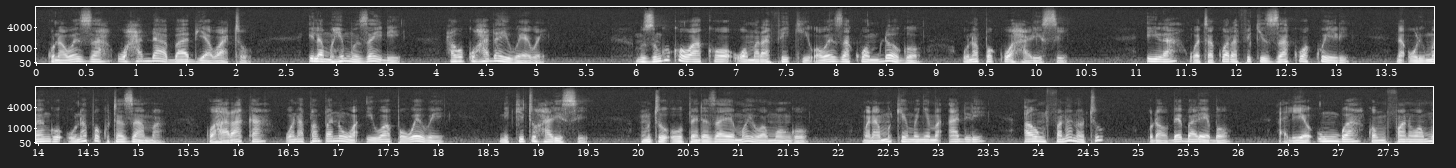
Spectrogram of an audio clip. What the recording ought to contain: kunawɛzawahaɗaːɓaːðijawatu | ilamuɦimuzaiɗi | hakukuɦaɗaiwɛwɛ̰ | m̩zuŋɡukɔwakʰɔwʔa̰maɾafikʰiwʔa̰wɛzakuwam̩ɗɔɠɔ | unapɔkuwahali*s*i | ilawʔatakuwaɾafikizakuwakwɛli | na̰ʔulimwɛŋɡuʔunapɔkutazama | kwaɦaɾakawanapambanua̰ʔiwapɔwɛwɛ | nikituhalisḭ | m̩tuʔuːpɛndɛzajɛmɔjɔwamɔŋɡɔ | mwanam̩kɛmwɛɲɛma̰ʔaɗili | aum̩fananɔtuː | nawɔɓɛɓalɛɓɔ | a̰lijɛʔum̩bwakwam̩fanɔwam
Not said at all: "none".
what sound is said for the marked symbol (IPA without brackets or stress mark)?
s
